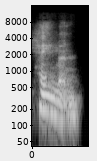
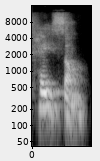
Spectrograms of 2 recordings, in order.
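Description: First: The name ends with a 'man' sound. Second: The name ends with a 'som' sound. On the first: The speaker calls it wrong. "No, it's not how you say their name" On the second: The speaker calls it right. "It's Haysom"

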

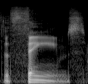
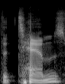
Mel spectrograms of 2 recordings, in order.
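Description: First: Thames is pronounced just as it is spelled. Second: Thames is pronounced the English way, not as spelled. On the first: This is the local name chosen in defiance of England. "let's pronounce it the way it's spelled" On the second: This is the name used by the country being broken away from. "This isn't the Thames. We don't call it that"

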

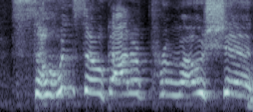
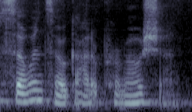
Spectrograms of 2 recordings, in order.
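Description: First: It is said in a warm, delighted tone. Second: It is said in a grudging, envious tone. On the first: The speaker celebrates the other person's success. The speaker calls it right. "How awesome is that?" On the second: The speaker resents the other person's success. The speaker calls it wrong. "See the tone?"

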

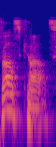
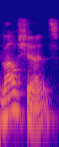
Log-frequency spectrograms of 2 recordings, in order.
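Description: First: The name is pronounced in a Belgian style. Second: The name is pronounced in a German style. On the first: The speaker calls it right. "Sven is telling us it's Walskards" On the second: The speaker calls it wrong. "we've always made it German and called it Walschaerts"

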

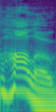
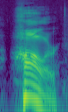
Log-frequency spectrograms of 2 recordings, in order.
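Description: First: The word ends in an 'oh' sound. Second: The word ends in an 'er' sound. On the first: This is the standard form of the word. "Instead of hollow" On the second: This is the local regional form of the word. "you get holler"

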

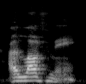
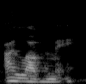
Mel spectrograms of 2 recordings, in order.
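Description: First: The phrase is screamed loudly. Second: The phrase is said softly and gently. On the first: The speaker calls it wrong. "you have to scream at the top of your lungs" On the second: The speaker calls it right. "I need to be softer"

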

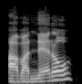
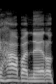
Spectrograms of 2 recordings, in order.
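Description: First: The word starts with no h sound. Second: The word starts with an audible h sound. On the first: "if an H is a first letter in a word in Spanish, you don't pronounce it. So technically it's habanero" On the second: "But if you say habanero, that's fine"

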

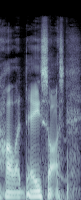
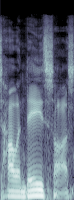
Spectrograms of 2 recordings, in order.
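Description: First: The first word is said without an n sound. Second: The first word is said with an n sound. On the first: The speaker calls it wrong. "not holiday sauce" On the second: The speaker calls it right. "it's hollandaise sauce"

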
